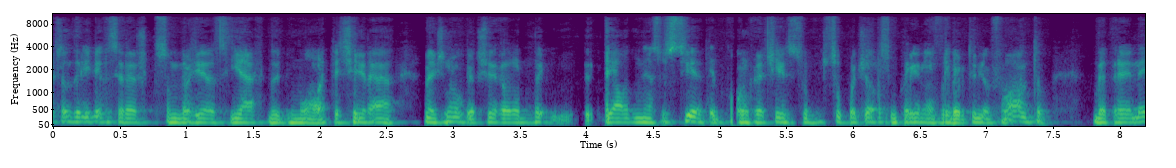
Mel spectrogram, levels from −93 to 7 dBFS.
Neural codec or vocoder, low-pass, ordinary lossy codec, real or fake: codec, 24 kHz, 1.5 kbps, HILCodec; 9.9 kHz; MP3, 64 kbps; fake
